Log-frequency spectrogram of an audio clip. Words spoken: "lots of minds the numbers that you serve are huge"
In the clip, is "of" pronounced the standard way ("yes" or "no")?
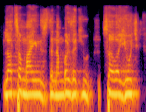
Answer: yes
